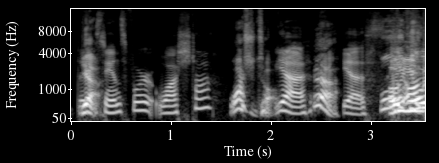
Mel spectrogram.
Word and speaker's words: Ouachita: Washita? Washita. Yeah. Yeah. Yes. Well, Only if you're from the South. OUACHITA. Yeah, OUACHITA. is Pronounced how it's spelled. Washita.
